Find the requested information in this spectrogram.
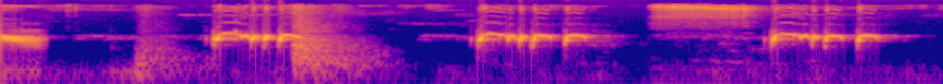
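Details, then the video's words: Local zebra dove singing hard as a lure to set other doves singing: four rhythmic phrases of staccato cooing notes, each ending in a sustained tone, broken by a loud rushing noise around two seconds. "PANCINGAN AMPUH PERKUTUT LOKAL SUPER GACOR"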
